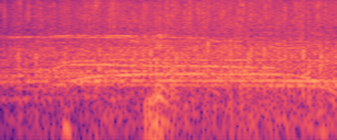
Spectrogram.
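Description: A crowd cheer sound effect, played as a woman leaves the room: a steady, dense wash of clapping and voices that holds at the same loud level for the whole short burst.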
